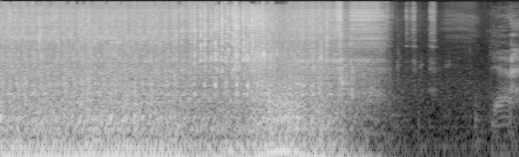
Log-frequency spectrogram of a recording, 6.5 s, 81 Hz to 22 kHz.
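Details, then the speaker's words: 1973 Mercury Cougar 351 Cleveland V8 after timing set, first start: steady, slightly lumpy idle about four seconds then stalls; not pulling fuel, suspected bad fuel pump to be replaced. "it's not pulling fuel okay oops my battery fell well I'm happy with just that so cool now it sounds good um I guess I'm changing that fuel pump"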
